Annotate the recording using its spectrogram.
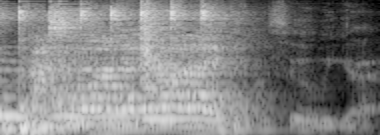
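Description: A trap beat playing back: quick hi-hats over a sustained sampled melody and bass, cut off about one and a half seconds in.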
